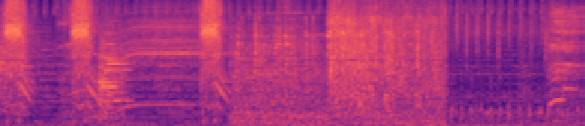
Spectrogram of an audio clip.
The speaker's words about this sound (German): Beeilt euch! Der Zement bröckelt ab!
